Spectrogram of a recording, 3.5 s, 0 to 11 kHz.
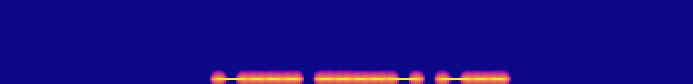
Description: Morse code, heard as a keyed tone, about 28 wpm, 700 Hz. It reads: B4D
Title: All Cut Numbers - 3-Digit 28wpm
